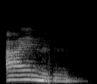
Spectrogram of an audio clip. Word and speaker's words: einen: Das E wird wieder verschluckt und wir sagen einen, einen, einen.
